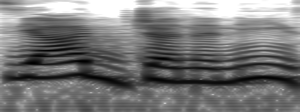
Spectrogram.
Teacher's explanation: there is a vyanjana sandhi here where it is syat plus ja becomes syajja. There is a doubling of the ja there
